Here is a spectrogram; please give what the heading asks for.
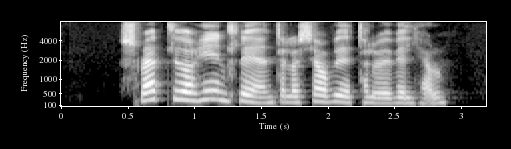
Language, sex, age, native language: Icelandic, female, 20-29, Icelandic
